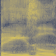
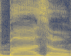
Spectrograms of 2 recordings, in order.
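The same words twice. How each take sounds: First: The word is said in an American accent. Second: The word is said in a British accent. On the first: The speaker calls it wrong. "if you say uh, basil there" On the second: The speaker calls it right. "that's how they sound in England"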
